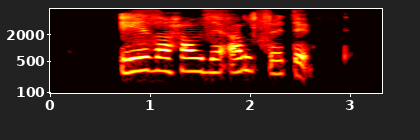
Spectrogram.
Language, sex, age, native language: Icelandic, female, 7, Icelandic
